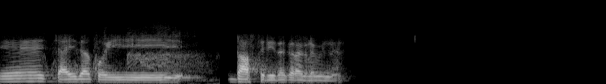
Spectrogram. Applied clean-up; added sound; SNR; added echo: none; Scratching (performance technique); 18 dB; none.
